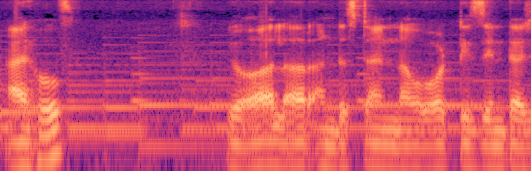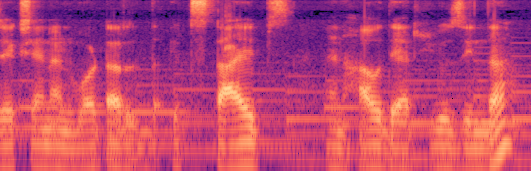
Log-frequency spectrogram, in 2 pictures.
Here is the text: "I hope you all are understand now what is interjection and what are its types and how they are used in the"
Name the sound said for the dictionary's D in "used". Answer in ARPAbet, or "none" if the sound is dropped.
none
